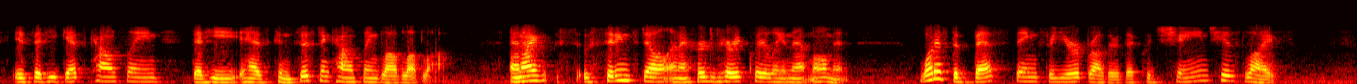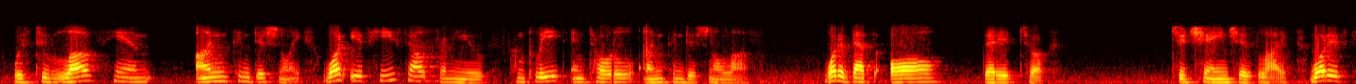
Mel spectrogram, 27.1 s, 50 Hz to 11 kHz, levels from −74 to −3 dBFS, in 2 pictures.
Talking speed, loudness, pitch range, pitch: 150 wpm, -27 LUFS, 145-170 Hz, 155 Hz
